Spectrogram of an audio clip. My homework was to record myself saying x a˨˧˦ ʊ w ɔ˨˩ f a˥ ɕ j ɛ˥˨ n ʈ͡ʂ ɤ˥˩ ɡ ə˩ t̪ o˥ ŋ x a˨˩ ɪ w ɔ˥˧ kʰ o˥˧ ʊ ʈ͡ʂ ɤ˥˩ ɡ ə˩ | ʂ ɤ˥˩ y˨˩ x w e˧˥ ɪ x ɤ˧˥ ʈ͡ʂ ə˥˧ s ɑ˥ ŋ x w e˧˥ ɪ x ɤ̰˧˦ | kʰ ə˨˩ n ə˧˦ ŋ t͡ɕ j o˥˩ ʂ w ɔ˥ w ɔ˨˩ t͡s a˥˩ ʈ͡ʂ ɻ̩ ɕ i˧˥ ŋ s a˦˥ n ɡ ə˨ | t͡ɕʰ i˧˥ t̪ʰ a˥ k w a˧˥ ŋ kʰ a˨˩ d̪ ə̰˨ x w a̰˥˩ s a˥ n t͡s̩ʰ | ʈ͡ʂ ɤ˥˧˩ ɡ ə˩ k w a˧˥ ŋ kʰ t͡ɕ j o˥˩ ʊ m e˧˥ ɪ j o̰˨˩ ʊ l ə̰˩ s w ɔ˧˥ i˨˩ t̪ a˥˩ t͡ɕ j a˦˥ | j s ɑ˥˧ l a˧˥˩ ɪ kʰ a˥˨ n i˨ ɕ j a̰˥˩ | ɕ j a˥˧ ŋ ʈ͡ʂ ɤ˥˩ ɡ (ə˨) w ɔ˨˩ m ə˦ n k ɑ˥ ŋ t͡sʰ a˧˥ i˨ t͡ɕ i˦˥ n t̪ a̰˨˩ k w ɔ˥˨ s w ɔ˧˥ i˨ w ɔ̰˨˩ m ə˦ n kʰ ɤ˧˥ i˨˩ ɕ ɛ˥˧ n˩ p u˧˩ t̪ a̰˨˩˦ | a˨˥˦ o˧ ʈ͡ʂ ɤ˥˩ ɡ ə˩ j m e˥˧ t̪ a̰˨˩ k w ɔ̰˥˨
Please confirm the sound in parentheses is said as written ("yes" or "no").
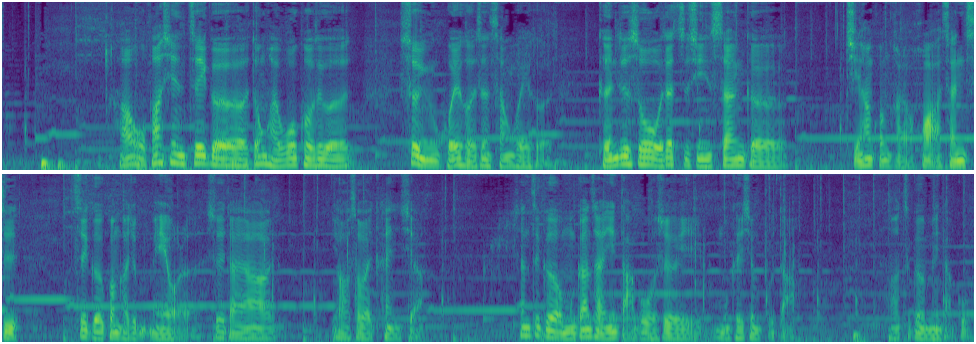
yes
